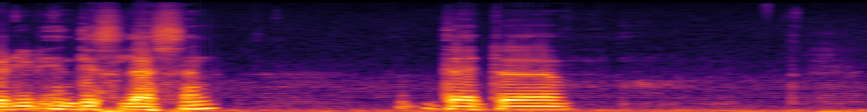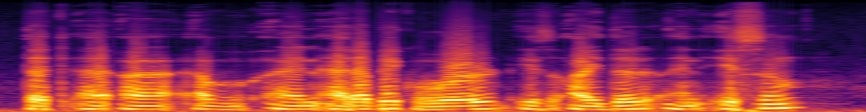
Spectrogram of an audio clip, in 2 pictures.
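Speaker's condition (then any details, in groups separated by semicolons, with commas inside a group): No condition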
